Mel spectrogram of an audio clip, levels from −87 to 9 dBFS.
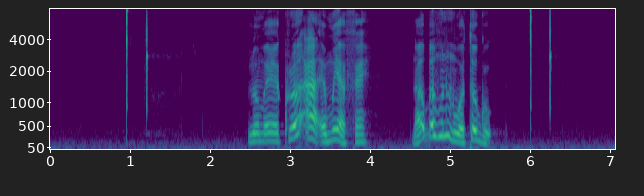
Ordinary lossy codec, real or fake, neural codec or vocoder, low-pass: none; real; none; none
